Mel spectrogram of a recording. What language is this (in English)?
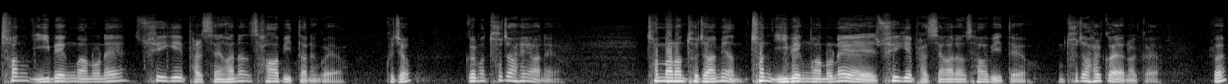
Korean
